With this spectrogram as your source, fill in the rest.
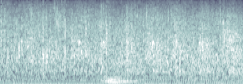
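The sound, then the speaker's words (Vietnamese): An audience at a Buddhist dharma talk applauds, a soft, continuous patter of many hands clapping that holds an even, fairly faint level throughout without pausing. “Nếu quý vị còn mong muốn thì vỗ tay, còn không thì thôi.”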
